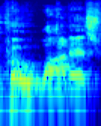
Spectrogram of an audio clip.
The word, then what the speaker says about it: Quo Vadis: normal well yeah because in Latin V's are pronounced like W's or they were for most of Roman history they would eventually become V's but yeah but The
